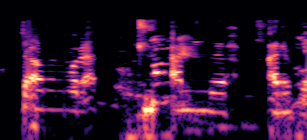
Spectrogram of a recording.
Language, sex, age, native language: Icelandic, female, 8, Icelandic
